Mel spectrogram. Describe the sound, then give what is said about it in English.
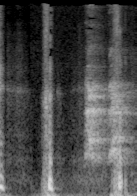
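A pet dog barks in the background, letting out a few sharp, rough barks in uneven bursts with short gaps, moderately loud. “And our dog is going berserk in the background, so yeah, can't back out of the shed while he's going berserk.”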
